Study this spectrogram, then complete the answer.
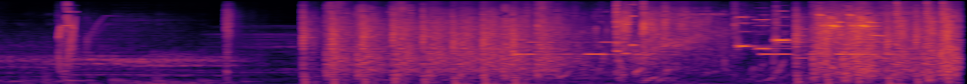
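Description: Rapid bursts of weapon fire from the video game Splatoon, a dense, loud stream of shots rattling continuously after a brief pause, with a few earlier single pops.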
